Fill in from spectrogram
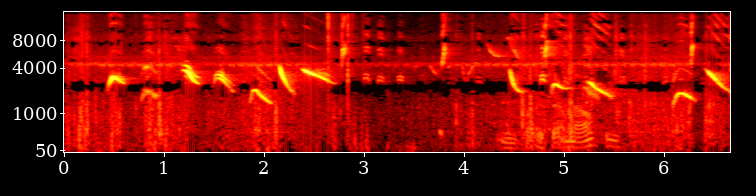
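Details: Caged Green-winged saltator singing against a free-living rival, giving repeated phrases of sweet slurred whistles, pausing, then resuming, over a constant insect drone and faint human murmurs.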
